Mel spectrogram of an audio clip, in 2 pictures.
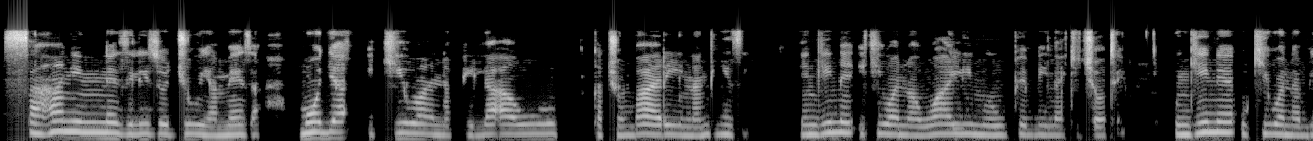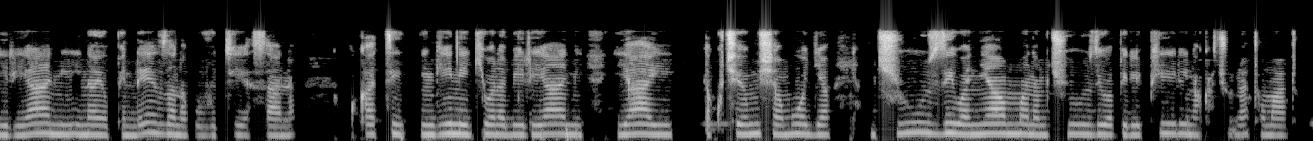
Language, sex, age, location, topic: Swahili, female, 18-24, Mombasa, agriculture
